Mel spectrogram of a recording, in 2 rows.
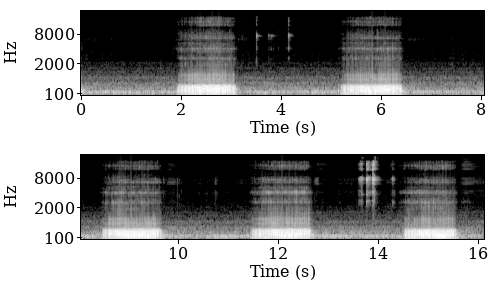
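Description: Loud, rattling snores on each breath in, about five in sixteen seconds, roughly 19 a minute, in a quiet room.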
